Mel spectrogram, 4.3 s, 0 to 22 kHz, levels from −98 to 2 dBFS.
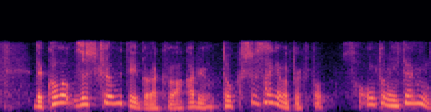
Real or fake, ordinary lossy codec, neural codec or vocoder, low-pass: fake; Opus, 32 kbps; codec, 24 kHz, 0.9 kbps, WavTokenizer, small release; 5.4 kHz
